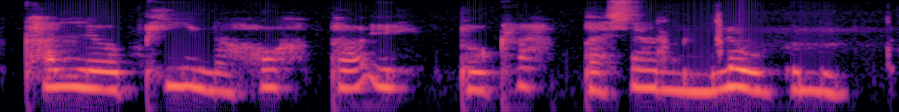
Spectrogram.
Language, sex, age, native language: Icelandic, female, 13, Icelandic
